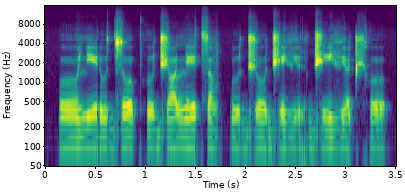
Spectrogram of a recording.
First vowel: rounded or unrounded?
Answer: rounded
